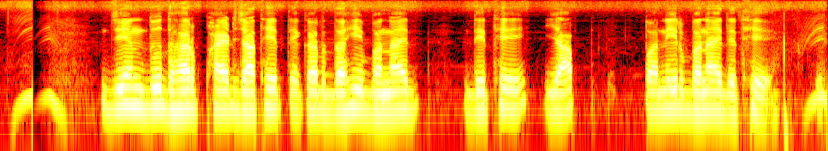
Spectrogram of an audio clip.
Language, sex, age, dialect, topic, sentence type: Chhattisgarhi, male, 18-24, Northern/Bhandar, agriculture, statement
